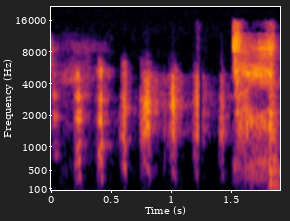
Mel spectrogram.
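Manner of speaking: high, drawn-out laughing fit; helpless laughter. Real, not acted. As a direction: crack up laughing at your own slip. Cracking up at own word slip.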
